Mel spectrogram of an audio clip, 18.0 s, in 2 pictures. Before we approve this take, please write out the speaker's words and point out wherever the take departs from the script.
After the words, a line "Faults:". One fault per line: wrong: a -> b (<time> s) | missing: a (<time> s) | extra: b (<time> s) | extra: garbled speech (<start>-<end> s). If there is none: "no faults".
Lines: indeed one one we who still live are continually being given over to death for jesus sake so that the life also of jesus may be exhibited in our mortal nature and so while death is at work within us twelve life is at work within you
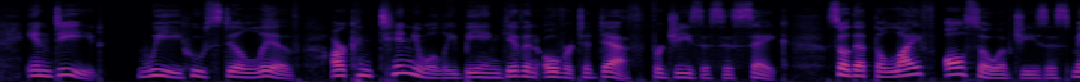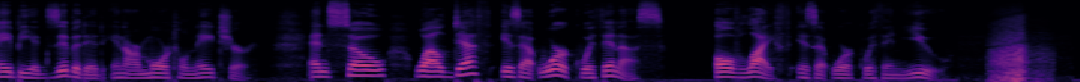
indeed we who still live are continually being given over to death for jesus sake so that the life also of jesus may be exhibited in our mortal nature and so while death is at work within us all life is at work within you
Faults:
missing: one one (0.9 s)
wrong: twelve -> all (14.9 s)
